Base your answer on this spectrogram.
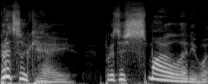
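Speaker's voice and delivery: put-on British English accent. Speaker reads aloud a woman's Tumblr post, in a British accent. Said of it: "I don't know why I'm giving this a British accent".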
